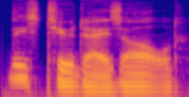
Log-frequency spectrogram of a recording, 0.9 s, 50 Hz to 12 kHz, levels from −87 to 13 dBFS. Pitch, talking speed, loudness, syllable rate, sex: 100 Hz, 445 wpm, -15 LUFS, 8.2 syllables/s, male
